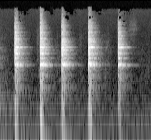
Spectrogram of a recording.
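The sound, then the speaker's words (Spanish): A man bangs a hammer: five sharp blows at a steady, fairly quick pace, each a loud metallic strike with a short ringing decay, with no talking over them. “por favor, diga usted a ese hombre que envuelva el martillo en un pañuelo. Es imposible entenderse así.”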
